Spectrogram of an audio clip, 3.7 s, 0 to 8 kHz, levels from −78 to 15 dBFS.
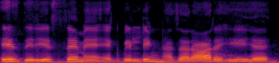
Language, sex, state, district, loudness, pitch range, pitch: Hindi, female, Jharkhand, Ranchi, -16 LUFS, 195-240 Hz, 205 Hz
